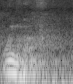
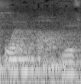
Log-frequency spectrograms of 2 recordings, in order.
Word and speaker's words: Wimhoff: Wimhoff. It's Wimhoff. I'm just going to mispronounce everybody's okay.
